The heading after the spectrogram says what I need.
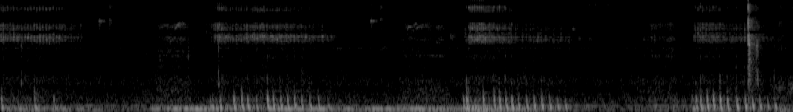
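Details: Mastiff-mix dog fallen asleep, deep, rattling, fluttering snores in long breaths, several in a row: snoring.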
